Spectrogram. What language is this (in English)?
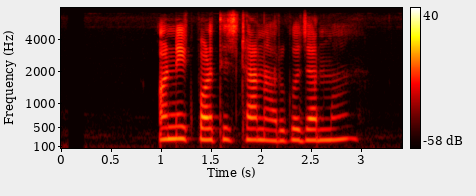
Nepali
